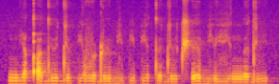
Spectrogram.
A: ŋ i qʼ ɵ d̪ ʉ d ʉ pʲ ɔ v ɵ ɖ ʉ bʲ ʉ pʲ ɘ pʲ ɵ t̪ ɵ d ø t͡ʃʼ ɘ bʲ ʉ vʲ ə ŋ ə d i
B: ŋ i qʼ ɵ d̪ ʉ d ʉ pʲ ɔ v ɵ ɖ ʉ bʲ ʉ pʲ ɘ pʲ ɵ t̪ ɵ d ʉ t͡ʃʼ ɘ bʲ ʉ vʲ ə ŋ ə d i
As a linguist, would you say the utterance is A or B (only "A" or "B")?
B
